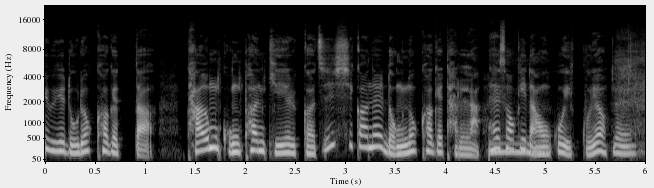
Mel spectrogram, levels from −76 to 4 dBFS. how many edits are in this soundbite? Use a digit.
1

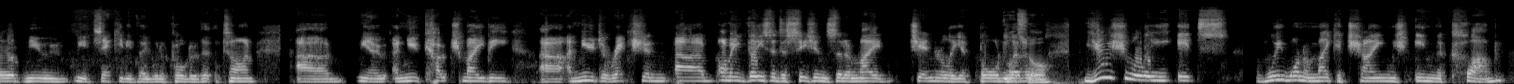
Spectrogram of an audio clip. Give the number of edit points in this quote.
2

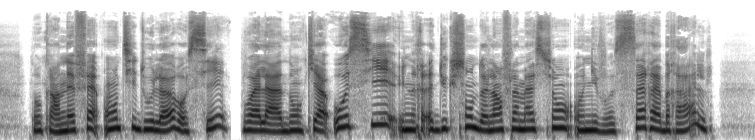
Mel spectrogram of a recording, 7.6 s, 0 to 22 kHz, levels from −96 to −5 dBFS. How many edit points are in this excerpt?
1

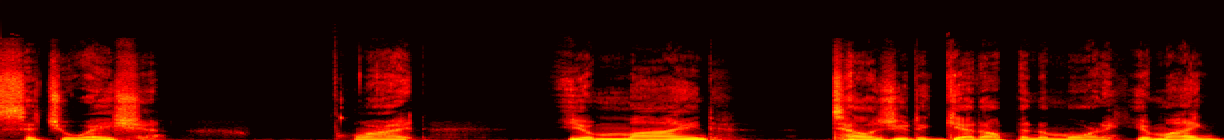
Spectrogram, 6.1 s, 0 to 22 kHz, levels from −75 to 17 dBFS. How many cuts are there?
0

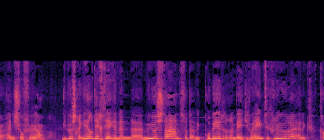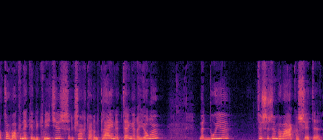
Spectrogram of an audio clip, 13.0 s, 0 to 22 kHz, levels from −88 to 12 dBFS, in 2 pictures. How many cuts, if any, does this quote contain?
1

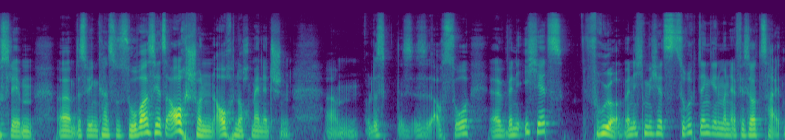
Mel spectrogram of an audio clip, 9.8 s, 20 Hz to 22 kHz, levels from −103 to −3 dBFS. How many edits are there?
0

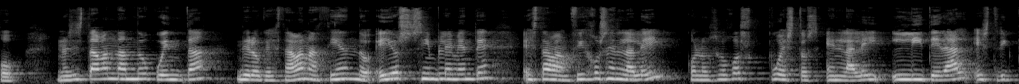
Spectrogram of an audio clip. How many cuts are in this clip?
0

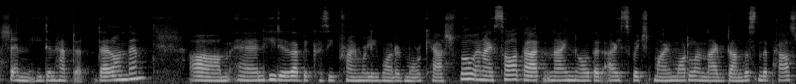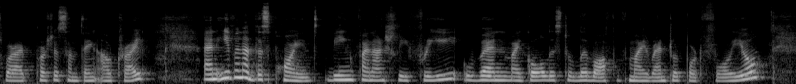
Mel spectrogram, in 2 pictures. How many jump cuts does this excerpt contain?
0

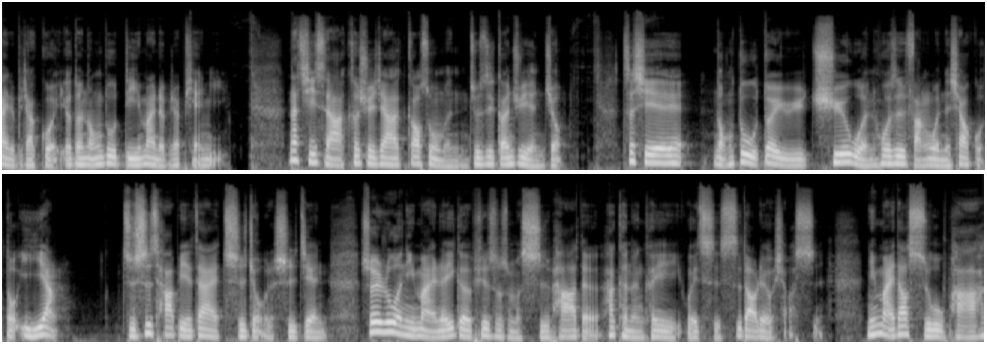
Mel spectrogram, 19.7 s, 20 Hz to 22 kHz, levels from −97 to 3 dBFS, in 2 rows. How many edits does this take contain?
0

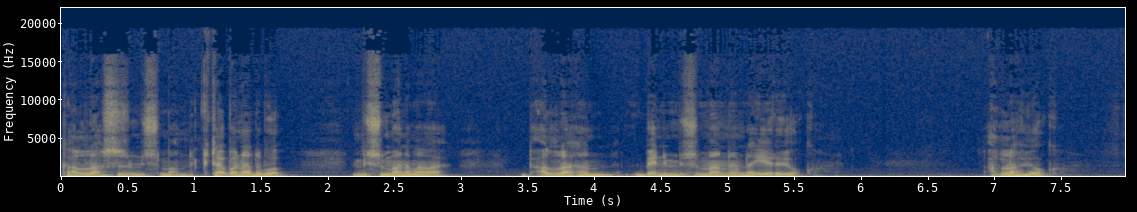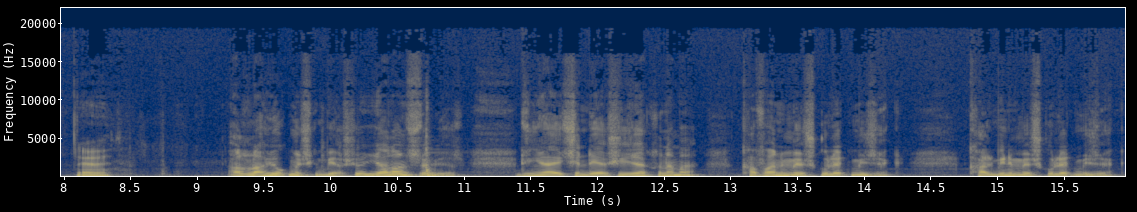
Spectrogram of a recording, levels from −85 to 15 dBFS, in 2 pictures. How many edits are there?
1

